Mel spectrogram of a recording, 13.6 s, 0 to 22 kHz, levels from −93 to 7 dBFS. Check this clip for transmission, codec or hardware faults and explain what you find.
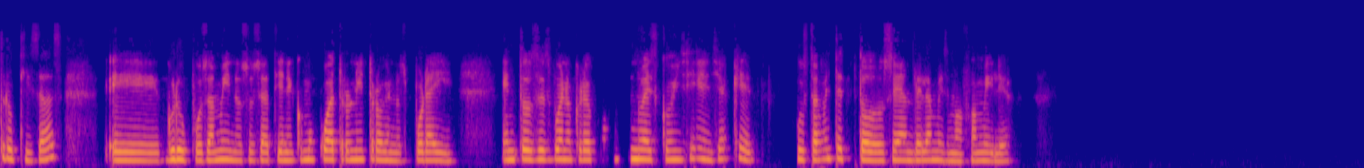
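Two packet-loss faults occur in this speech, which comes through an Opus call path whose top end stops at about 12 kHz.

From 6.83 to 9.14 s there is repeated packet loss, giving a robotic sound. A dozen or so short gaps, none longer than 30 ms, were filled by extending the previous sound. The result is choppy, robotic speech with pieces missing.

From 9.58 to 9.62 s there is short concealed packet loss. About 20 ms never arrived in time and was patched from the preceding sound, leaving a brief smear or wobble.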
